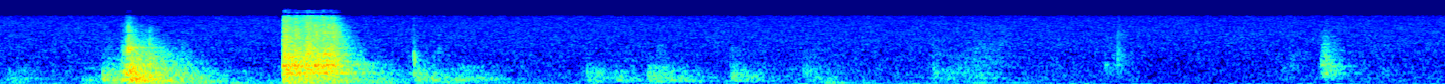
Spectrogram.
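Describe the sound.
A house door opens with two sharp, loud knocks or thuds close together, followed by fainter scattered clicks and rattles.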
